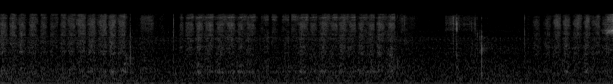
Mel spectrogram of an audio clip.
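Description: Soft, steady scratchy rubbing of coloured pencil on paper, close and quiet, with continuous strokes and brief pauses.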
